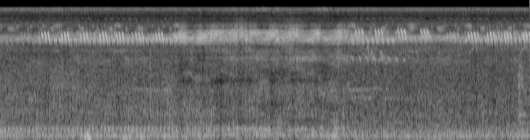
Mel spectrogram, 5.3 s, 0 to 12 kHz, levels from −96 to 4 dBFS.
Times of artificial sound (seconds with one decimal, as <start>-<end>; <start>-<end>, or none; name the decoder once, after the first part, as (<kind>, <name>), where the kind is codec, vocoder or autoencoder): 1.8-3.5 (codec, SNAC)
